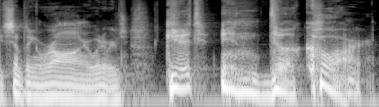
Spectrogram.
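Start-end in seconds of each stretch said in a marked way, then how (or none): 1.6-3.7 very slow, hushed order through clenched teeth; clenched-teeth anger. Retold or imitated. Mad mom ordering her son into the car, through clenched teeth. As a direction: whisper it tightly, teeth locked, as a mad mom. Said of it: "clenching her teeth whenever she was mad".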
